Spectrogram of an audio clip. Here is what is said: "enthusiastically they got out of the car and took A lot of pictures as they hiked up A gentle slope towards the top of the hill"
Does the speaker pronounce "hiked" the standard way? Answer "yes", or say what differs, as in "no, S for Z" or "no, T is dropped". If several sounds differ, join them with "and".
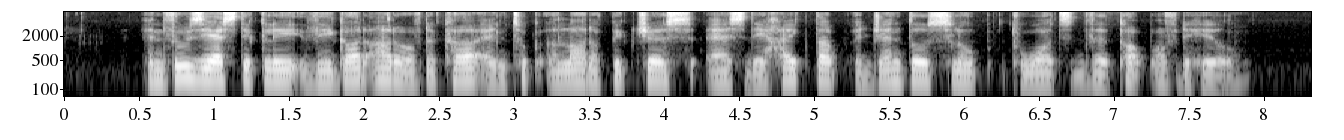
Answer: yes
